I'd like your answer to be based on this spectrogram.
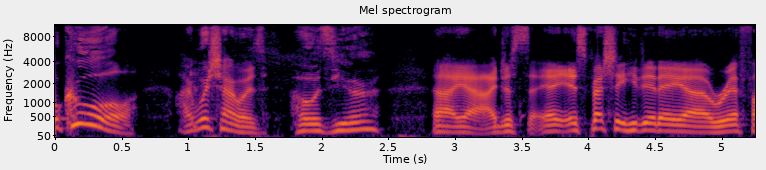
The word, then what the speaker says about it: Hozier: And is that how you say it? Hozier? – I think it's Hozier, right? – Yeah.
